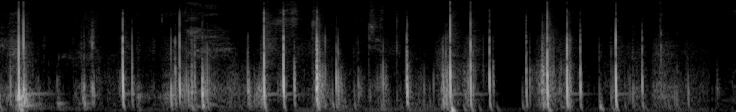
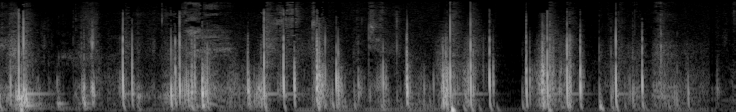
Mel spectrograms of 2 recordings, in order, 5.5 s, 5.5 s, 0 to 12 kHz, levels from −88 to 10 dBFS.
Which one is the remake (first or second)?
first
